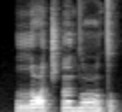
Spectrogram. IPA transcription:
r ɑ t͡ʃʼ ã d ɑ̃ t

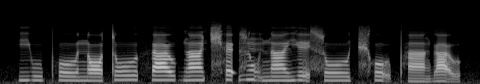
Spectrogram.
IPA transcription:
j u˨ pʰ o˨ ʊ̯ n ɔ˨ t o˦ ʊ̯ θ a˦ ʊ̯ ɡ ã˦ t͡ɕʰ ɛ˦ ʔ z ũ˦˨ n ã˦ j ḛ˦˨ s o˦ ʊ̯ t͡ɕʰ o̰˦˨ ʊ̯ pʰ ã˨ ɡ a̰˦˨ ʊ̯

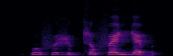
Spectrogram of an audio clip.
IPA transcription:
p u f ʉ ɮ ʉ b t͡s o f ɛ ɲ ɛ b

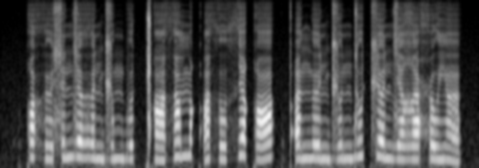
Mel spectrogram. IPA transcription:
q u h ʉ s ɵ n z œ ɦ œ n d͡ʒ u m b ɵ ǁ ɑ̃ θ ɑ̃ m e qʼ ɑ̃ θ u θ i q ɑ | qʼ i ŋ ø n d͡ʒ u n d u t͡ʃ œ n z e ʁ e ħ u j œ̃

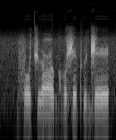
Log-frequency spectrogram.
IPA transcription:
f oː t͡ʃ ʉː ʕ ʊ ɡʱ o ʃ e pʼ ʉ d͡ʒ eː

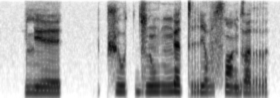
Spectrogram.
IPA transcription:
lʲ e | t͡ʃ u t d͡z ũ v ŋ ɛ t r i v sˤ ĩ ɡ ɐ r

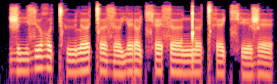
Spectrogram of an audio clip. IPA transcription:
ʐ i z ʉ ʁʷ i ǀʰ ʉ l ɜ ǀ ɜ z ɜ j ɛ ɾ ɐ t͡ɕʰ ɛ s ɜ ŋ͡ǃ ɜ ǀʰ ɛ t͡ɕʰ e ʐ ɛ

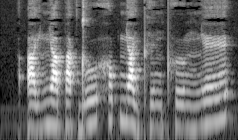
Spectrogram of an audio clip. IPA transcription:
ʔ a˩˧ j ɲ a˩ p a˧˩ k̚ d uː˧ h o˧ p̚ ɲ a˧˩ j pʰ i˩ ŋ pʰ ɯː˩ ŋ ɲ eː˧˥

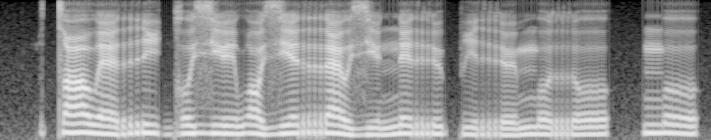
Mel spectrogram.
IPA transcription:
tˤ ʉ˦˥ w ɛ˨˩ r i˥˩ ɡ o˦˥ zʲ ø˧ ɪ̯ w ɔ˥˩ zʲ ɛ˦˥ r æ˥˩ ʊ̯ zʲ ø˨˩ n e˥˧ r ʉ˧ p i˨˩ r ø˨˩˦ m o˥˧ r o˦˥ | m o˥˧

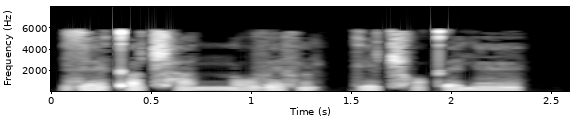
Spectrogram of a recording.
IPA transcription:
z ɛ kʼ a ʈ͡ʂʰ a nː ɔ β ɛ f œ̃ kː e ʈ͡ʂʰ ɔ kʼ ɛ j ɛ̃

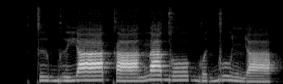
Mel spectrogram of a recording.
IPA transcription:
t ɨ˨ b ɨ˨ j aː˧ k aː˨ n a˦ d oː˧ ɡʷ e˨ ɡ u˦˨ ɲ a˨

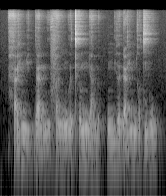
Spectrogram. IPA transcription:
h a̰˧˥ j ɲ i˨˩ k̚ l a̰ː˧˨ n m ṳ˨˩ f a̤˨˩ n ŋ u˧˩ ə̯ t̪ʰ ə˨˦ m ɲ a̤˨˩ m | ŋ i˧ ə̯ ɗ a̰˧˥ j ɲ ɔ̤˨˩ t̪ i˨˦ w

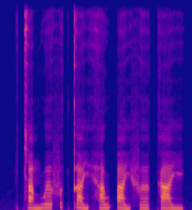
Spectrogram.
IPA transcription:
c a˨˩˨ m w əː˧ f ə˦˥ k̚ t̪ a˨˩ j h a˧˥ w ʔ a˨˩ j f əː˨˩˦ k a˨˩ j

